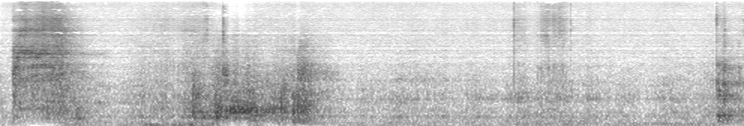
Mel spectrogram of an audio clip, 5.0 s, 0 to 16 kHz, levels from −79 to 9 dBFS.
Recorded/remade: remade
